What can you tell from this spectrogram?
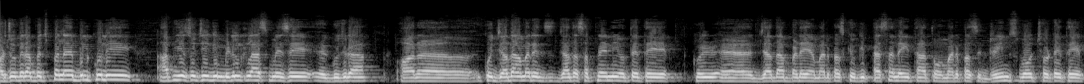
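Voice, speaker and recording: A man with a high voice talks at a moderate pace with hardly any pauses. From India, Rajasthan (Sri Ganganagar). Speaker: network marketing business owner, ex pharma rep. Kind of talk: personal success story testimony. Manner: hesitant with frequent filler sounds.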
